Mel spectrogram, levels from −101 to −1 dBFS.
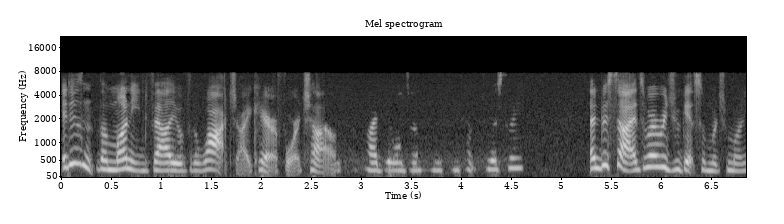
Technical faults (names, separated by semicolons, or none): speech suppressed in double talk; other side's voice leaking through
